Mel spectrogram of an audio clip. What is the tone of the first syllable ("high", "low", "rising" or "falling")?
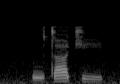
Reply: low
